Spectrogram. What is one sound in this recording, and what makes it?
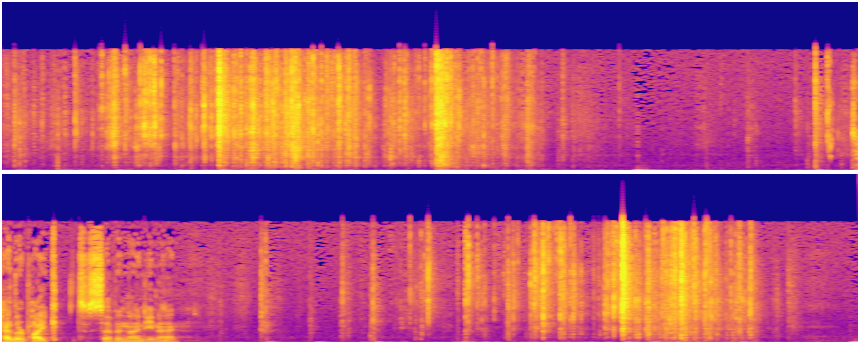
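Plastic wrappers crinkle and tear as hands open card packs.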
